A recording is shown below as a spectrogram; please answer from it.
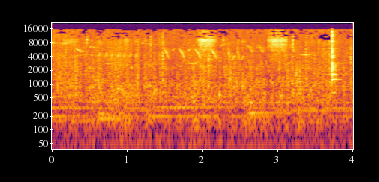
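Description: Faint steady low hum, with a short click near the end.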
